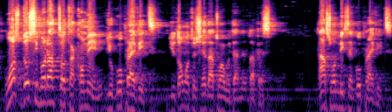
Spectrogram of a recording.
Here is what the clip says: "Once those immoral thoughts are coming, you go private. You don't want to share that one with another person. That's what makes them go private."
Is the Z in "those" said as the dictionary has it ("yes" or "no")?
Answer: no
